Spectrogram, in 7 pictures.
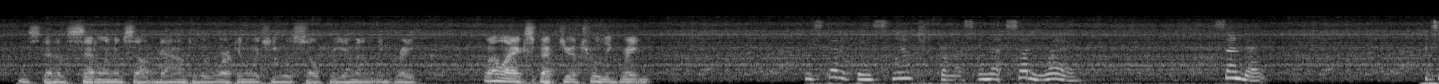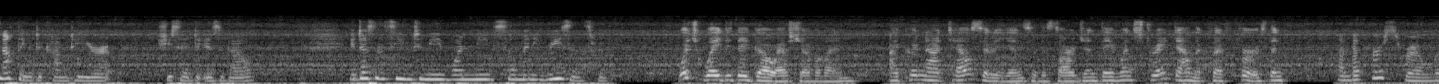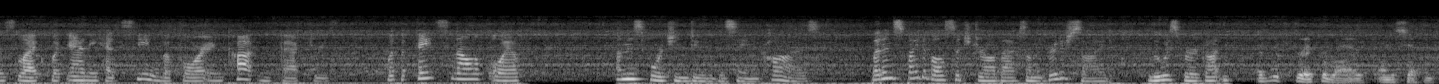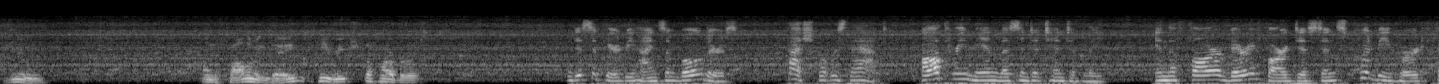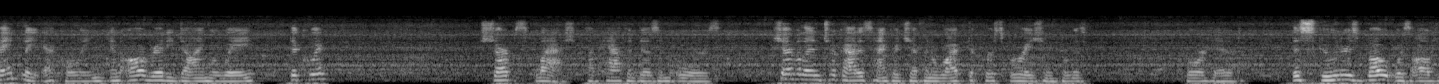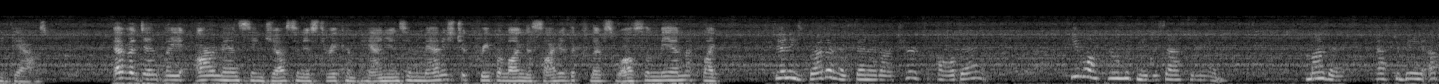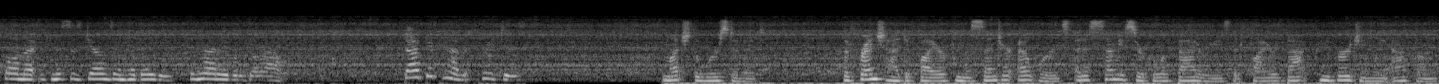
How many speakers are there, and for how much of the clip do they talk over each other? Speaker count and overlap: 7, no overlap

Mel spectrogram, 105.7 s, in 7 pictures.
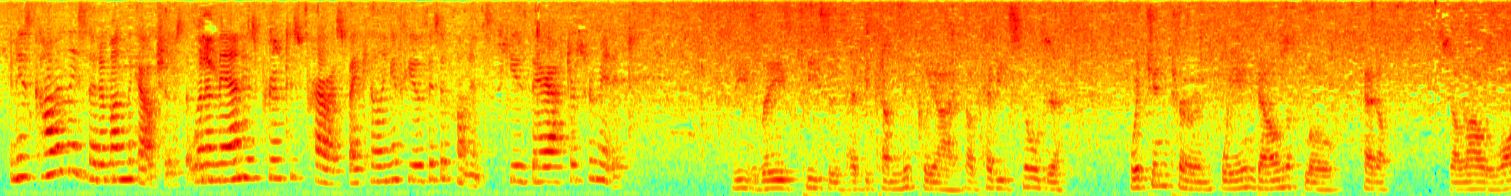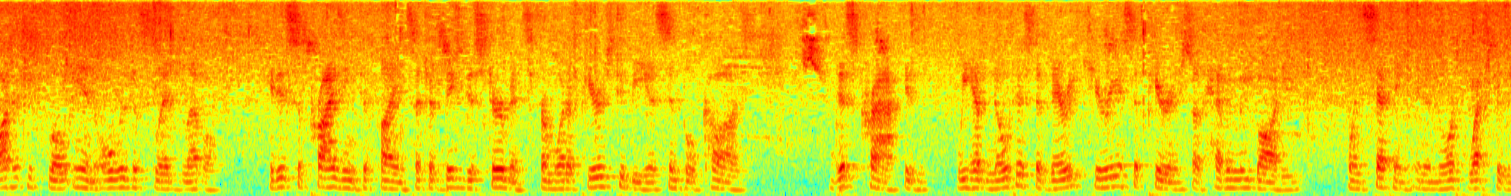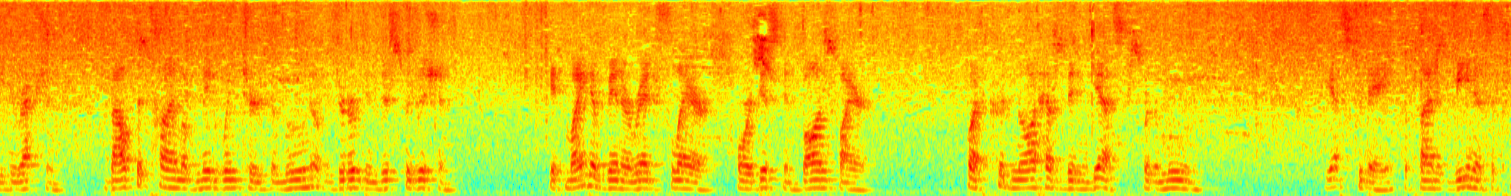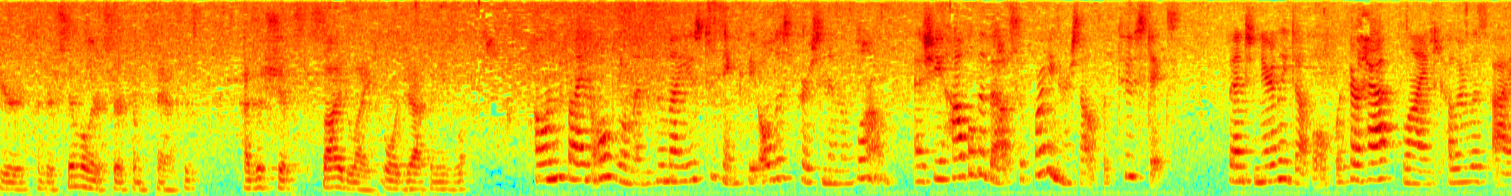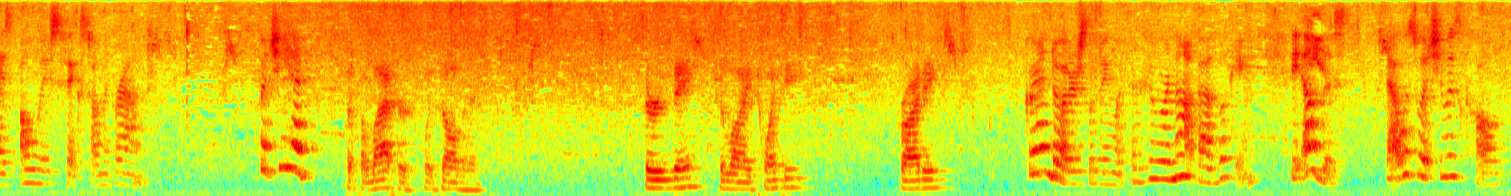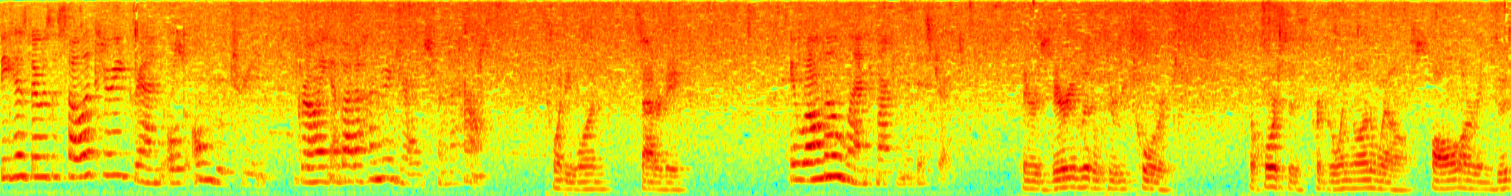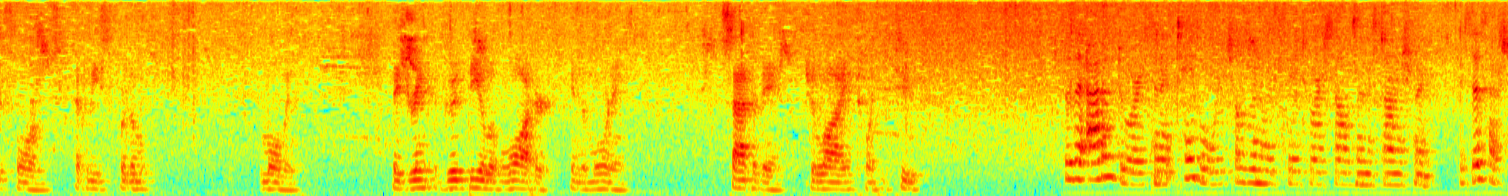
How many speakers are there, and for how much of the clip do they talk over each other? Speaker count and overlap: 2, no overlap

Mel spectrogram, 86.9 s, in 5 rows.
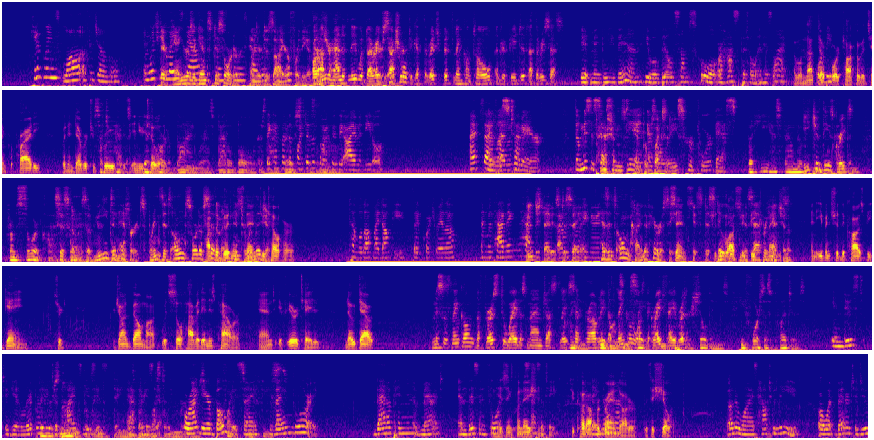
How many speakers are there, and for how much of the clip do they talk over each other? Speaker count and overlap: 8, about 38%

